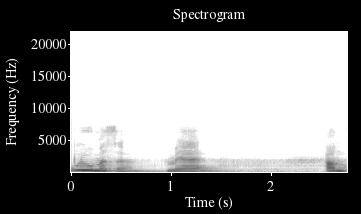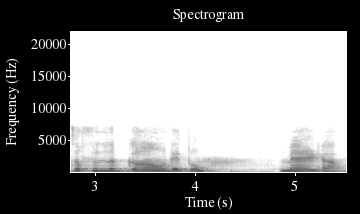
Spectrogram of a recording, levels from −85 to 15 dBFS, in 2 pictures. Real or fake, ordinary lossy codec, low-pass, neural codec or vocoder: fake; none; 7.2 kHz; codec, 24 kHz, 0.9 kbps, WavTokenizer, small release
